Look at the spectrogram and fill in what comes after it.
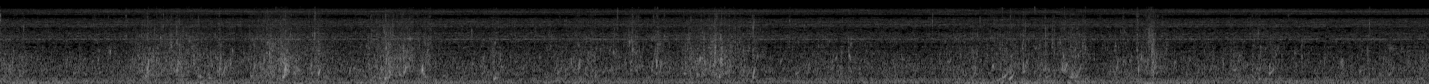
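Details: Dental scaling to remove tartar from a 29-year-old male's teeth: a steady spray hiss with faint, scattered, scratchy ticks of the instrument on the teeth.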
